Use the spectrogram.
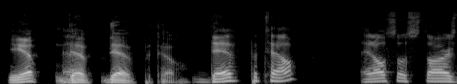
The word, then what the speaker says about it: Dev Patel: story of Henry Sugar by Wes Anderson starring Dave Patel is that his name right yep Dev Dev Patel Dev Patel it also Stars Benjamin damn it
